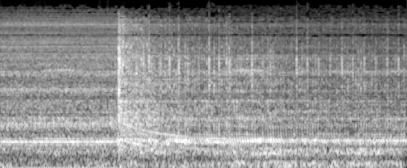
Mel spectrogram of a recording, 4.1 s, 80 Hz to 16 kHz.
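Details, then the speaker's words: Revere 85 movie projector after oiling: steady motor whine drops sharply in pitch when the clutch engages the sprocket drive and stays lower; motor slowing under load. "seems to slow down when I kick it in"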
